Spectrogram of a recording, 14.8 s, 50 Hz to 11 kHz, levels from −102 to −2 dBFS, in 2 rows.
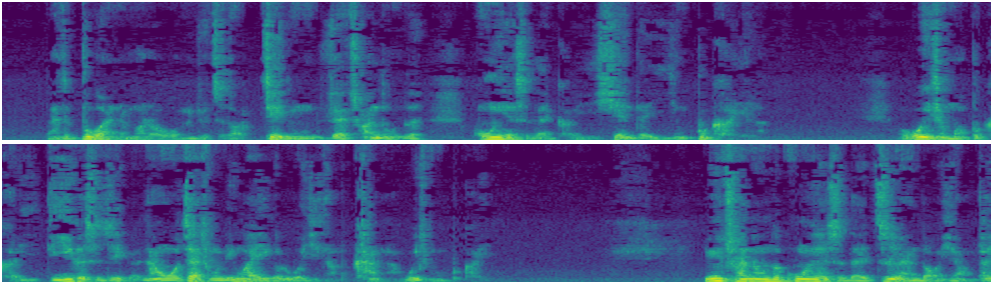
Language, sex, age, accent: Chinese, male, 50-69, native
